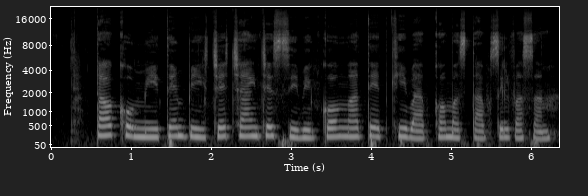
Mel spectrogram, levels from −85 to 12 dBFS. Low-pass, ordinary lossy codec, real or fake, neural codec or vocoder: none; none; real; none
